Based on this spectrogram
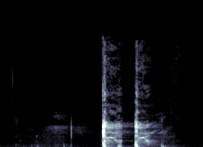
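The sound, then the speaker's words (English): Two sharp, loud coughs, one right after the other, preceded by a few faint small clicks and breaths; otherwise quiet. “If you see I'm going to cough, do your best to turn me off.”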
